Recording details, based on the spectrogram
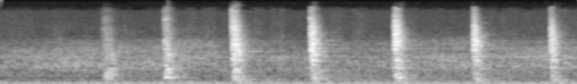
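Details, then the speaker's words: Air-brake auto slack adjuster on a trailer with weak braking, backed off half a turn after snugging the shoe to the drum: seven crisp, even ratchet clicks in about three seconds, showing the teeth are intact and the adjuster is good. "you hear that those teeth clicking that means it's a good slack adjuster and it has teeth still on it grab it so there's a half a turn"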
